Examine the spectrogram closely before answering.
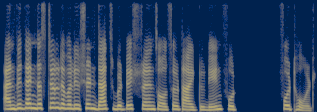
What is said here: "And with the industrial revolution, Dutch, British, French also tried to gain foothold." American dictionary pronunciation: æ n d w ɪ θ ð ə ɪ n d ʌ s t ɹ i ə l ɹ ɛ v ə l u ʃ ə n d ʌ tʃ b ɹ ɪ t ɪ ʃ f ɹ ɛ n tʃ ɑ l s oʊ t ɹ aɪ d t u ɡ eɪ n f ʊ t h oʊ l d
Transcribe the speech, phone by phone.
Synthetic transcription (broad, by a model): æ n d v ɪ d ɪ n d ʌ s t ɹ i ə l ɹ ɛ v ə l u ʃ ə n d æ s b ɹ ɪ t ɪ ʃ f ɹ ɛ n s ɑ l s oʊ t ɹ aɪ d t u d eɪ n f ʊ t h oʊ l d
